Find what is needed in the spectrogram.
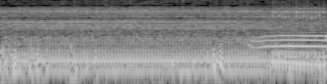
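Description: Motorcycle engine running at steady revs while its rear wheel spins in a muddy puddle, throwing up water spray. A voice comes in near the end.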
